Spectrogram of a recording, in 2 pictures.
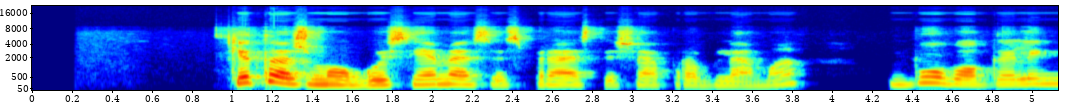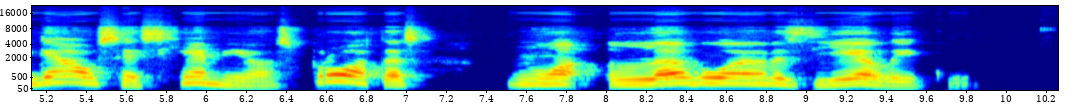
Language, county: Lithuanian, Marijampolė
